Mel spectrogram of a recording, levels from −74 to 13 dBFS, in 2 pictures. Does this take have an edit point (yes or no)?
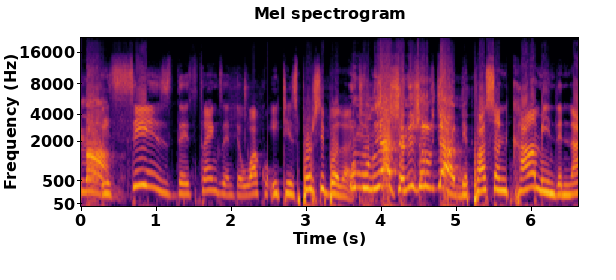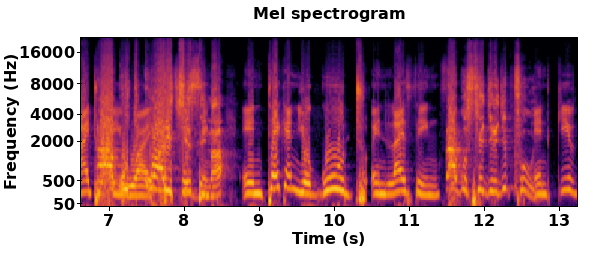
yes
